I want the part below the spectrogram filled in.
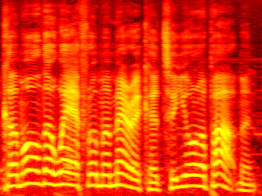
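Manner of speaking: outraged Manc rant, playing [name]; Manc accent. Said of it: "living out my favourite Manc accent".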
